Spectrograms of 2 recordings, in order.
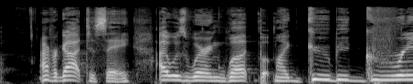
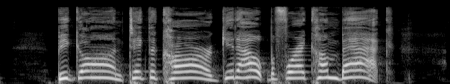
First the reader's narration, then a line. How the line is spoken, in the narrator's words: he ran out of the door, yelling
